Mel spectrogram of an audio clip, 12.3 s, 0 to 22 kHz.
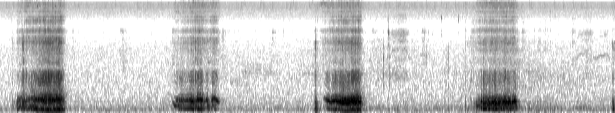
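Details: Beagle asleep snoring: four loud, rough snoring breaths in about twelve seconds, roughly 20 a minute, with quiet pauses between them.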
